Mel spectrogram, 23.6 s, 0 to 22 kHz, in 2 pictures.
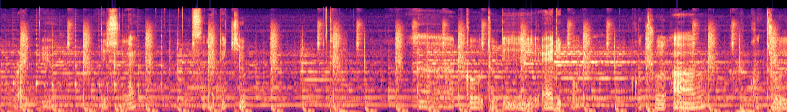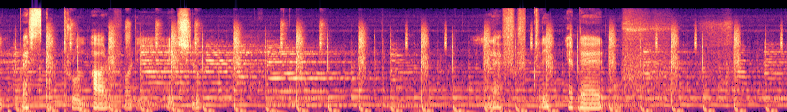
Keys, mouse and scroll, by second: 1.4 alt+a, 2.3 right click, 4.4 alt+a, 7.0 Tab, 9.9 ctrl+r, 23.4 scroll up 1.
